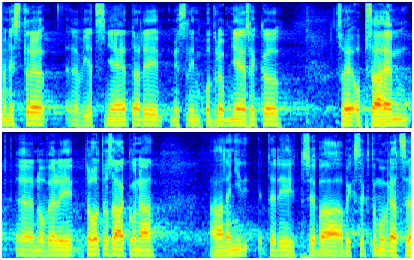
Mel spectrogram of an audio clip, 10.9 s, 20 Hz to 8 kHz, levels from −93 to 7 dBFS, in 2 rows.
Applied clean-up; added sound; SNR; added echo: none; none; none; none.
